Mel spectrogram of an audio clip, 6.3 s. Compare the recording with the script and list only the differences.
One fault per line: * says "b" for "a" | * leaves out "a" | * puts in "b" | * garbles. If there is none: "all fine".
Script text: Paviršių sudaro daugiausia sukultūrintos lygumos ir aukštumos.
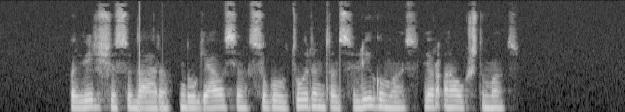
all fine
